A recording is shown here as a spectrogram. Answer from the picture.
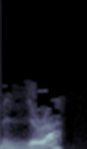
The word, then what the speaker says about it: Missouri: Thank you, Linda from Washington, Karen from Wisconsin, Ron and Renee from Michigan, Norma from Missouri is how you properly pronounce it.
